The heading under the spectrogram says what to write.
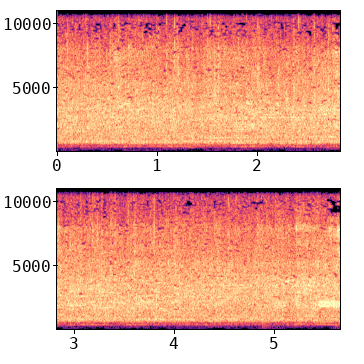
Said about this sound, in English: Hatterberg is mobbed at home plate. The crowd comes back to insane life.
